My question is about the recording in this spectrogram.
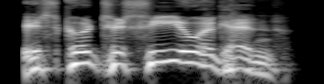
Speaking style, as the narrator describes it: He shouted

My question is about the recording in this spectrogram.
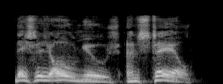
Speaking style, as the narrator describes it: growled the shavepate

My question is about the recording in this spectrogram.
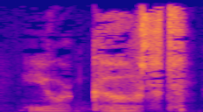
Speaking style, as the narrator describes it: he hissed

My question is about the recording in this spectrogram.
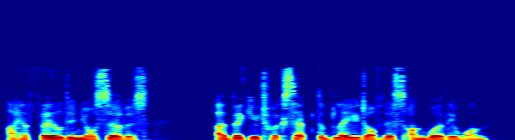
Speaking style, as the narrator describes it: he said in his most impassive voice

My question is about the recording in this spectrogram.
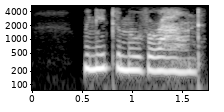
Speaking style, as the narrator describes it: Emily whispers

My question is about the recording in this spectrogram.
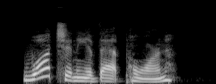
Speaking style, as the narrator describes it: I growled

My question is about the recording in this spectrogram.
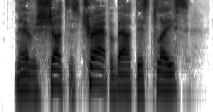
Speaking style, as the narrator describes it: the big boy grunted, drawing his arm across his nose as if to muffle his words

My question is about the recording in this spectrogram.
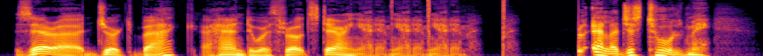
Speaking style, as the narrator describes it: she said unsteadily

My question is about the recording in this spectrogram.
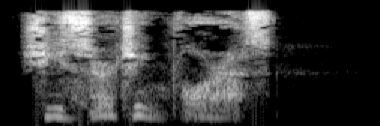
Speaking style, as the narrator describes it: I whispered

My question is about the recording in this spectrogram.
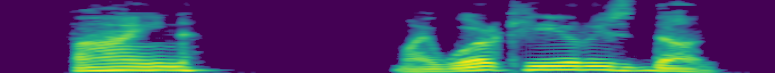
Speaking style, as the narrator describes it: Will said gravely

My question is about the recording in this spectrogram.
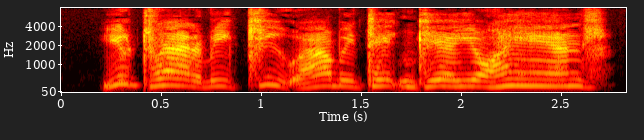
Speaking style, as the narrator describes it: she said in her muffled voice

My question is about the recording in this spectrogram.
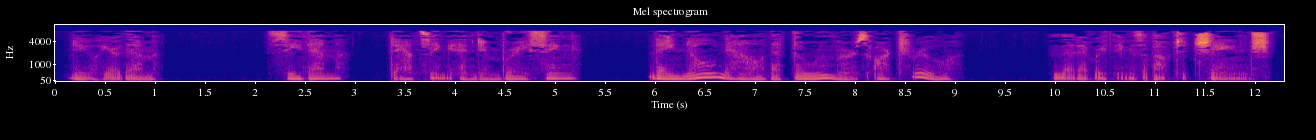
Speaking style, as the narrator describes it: The Darkling whispered

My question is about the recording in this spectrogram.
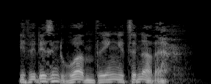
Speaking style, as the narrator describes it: he muttered as he hurried from the room

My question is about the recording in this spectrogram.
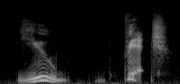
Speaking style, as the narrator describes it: Gary snarled

